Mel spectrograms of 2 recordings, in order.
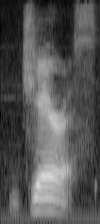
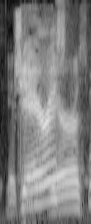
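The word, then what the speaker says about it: Jairus: Now, it's Jarius. Say it with me, Jarius. – Jarius.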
